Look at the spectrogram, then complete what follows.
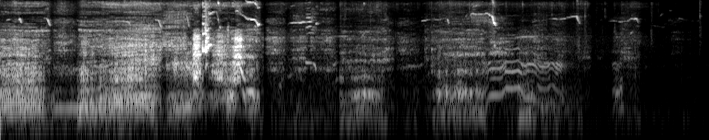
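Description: Free-roaming village dogs vocalizing: harsh, noisy dog sounds for the first three seconds, loudest about two and a half to three seconds in, then shorter cries that waver in pitch until the sound stops about eight seconds in.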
